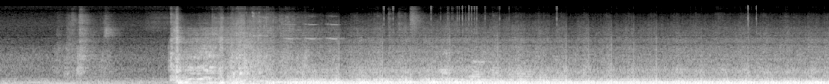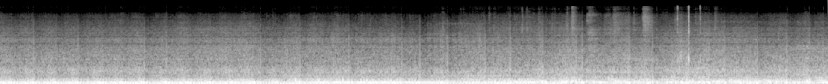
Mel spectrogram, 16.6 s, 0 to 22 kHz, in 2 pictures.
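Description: Diesel engine of a 1999 Isuzu Cubic KC-LV380N city bus, heard from inside the cabin, starting up suddenly about two seconds in after a quiet stop. It then runs with a steady low rumble as the bus moves off.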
